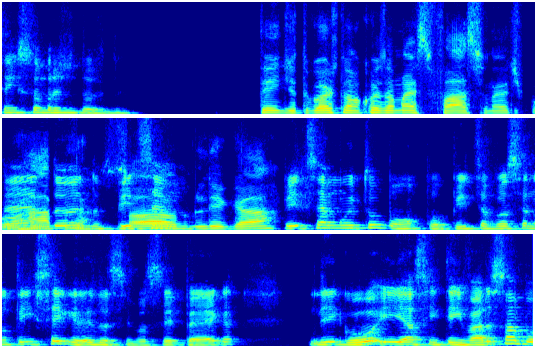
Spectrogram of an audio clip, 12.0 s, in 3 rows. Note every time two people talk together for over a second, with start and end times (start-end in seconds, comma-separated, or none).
4.0-5.5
